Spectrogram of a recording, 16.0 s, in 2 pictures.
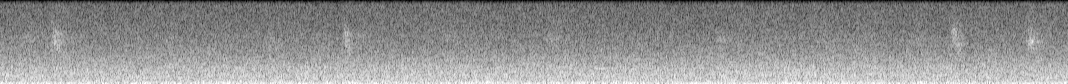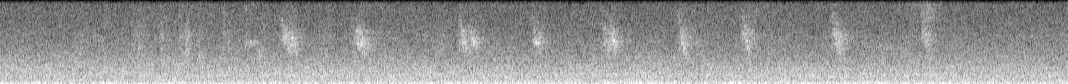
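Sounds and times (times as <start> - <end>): faint steady hiss: 0.0 - 16.0
small bird chirping: 9.0 - 15.3.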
